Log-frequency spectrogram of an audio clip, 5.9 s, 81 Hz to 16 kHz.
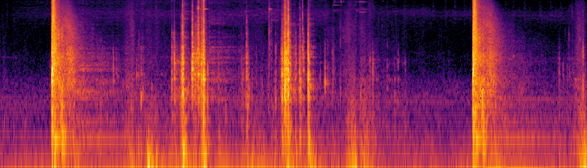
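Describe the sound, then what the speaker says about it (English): Suppressed .308 rifle shots through a SilencerCo Hybrid 46M suppressor on an outdoor range, with two sharp, loud cracks several seconds apart and softer clanks and handling noises in between. "I'm very impressed with how good the 46 sounds on the 308 compared to the 36."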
